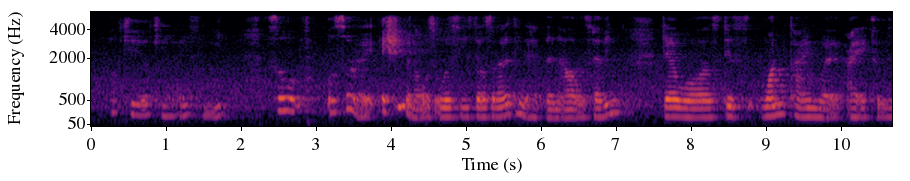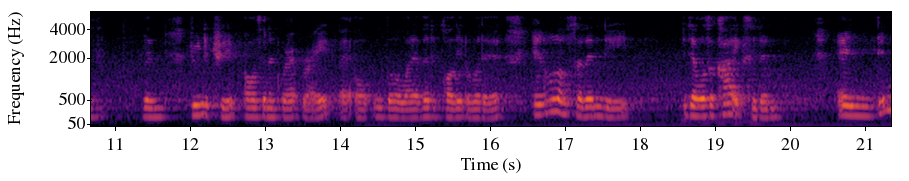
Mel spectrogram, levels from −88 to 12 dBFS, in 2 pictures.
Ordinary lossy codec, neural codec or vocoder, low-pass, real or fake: AAC, 48 kbps; none; 5.4 kHz; real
